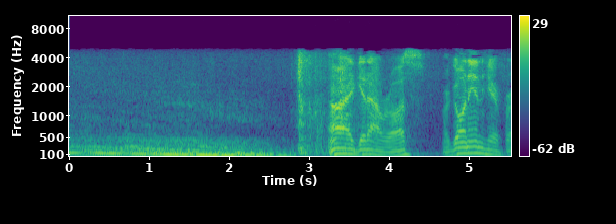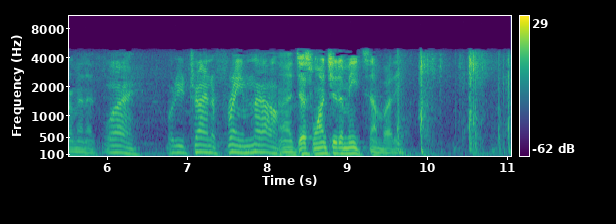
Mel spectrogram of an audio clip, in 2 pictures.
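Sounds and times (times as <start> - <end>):
car driving through town, low engine rumble: 0.0 - 3.2
speech: 3.3 - 9.9.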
